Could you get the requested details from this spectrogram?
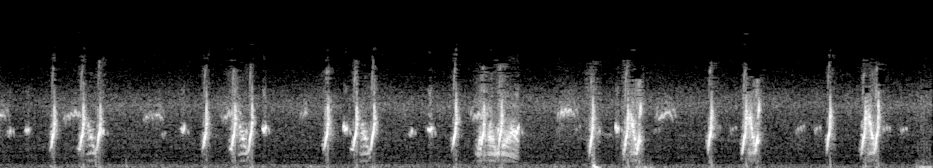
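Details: Common quail hen heard in the morning: evenly spaced, dry, clicking squawks, mostly paired, about one per second, with faint high chips between them and one fuller, buzzier note.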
